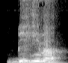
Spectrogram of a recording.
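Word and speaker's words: بهما: Et ensuite, huma, ici, donne une autre petite remarque, il va devenir hima. Ça, c'est une histoire d'écriture et de prononciation. S'il est précédé d'un i long ou bref, ou d'un ya portant un soukoun, comme ici. Huma plus bi, ça donne bihima, tout simplement.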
